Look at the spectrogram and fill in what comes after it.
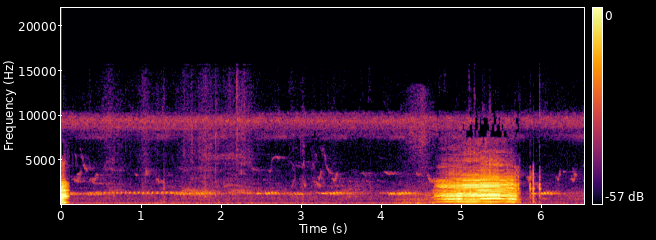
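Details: Cow giving one loud, drawn-out moo of about a second with a rich, slightly rising then falling tone, preceded by quiet stretches of steady insect-like buzzing and a thin high whine.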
